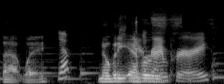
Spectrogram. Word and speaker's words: Grand Prairie: way yep nobody ever grand prairie spelled that way and it's said that way yeah and it's the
